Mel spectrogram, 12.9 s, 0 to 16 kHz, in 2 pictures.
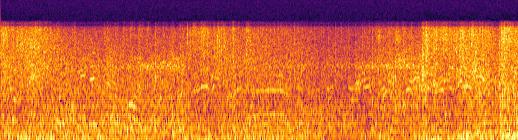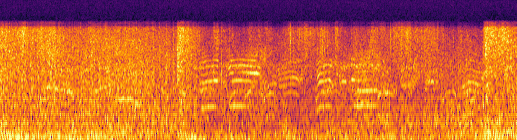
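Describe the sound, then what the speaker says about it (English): Artillery bombardment in the strategy game Company of Heroes 3: rolling booms and scattered gunfire and machine-gun bursts layered into a continuous battle din, with voices chattering underneath toward the end. "Random ass artillery is bombing."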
